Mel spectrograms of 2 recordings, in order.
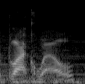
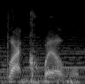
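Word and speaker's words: Blackquill: God a cello prosecutor Blackwell Blackwell as been pronouncing it black well when it's black quill yeah I I sometimes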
